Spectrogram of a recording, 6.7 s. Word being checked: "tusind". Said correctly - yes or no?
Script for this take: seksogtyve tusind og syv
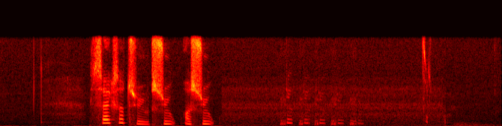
no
